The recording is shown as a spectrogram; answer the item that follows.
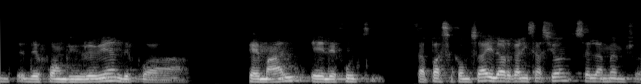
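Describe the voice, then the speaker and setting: With a Spanish accent, a man speaks at a very slow pace in a dark, mellow tone and a fairly high pitch. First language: Spanish (speaking French). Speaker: former professional footballer. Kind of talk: webinar panel discussion. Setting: online webinar. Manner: halting, searching for words.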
